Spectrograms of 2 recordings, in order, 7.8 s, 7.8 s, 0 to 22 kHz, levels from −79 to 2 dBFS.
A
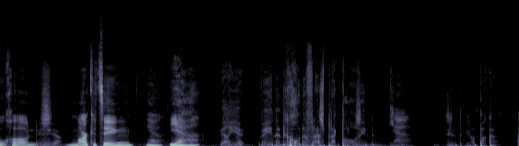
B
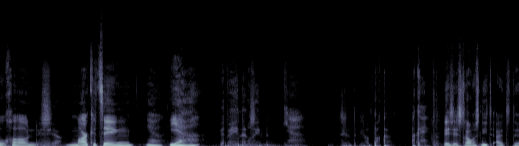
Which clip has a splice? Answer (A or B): B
